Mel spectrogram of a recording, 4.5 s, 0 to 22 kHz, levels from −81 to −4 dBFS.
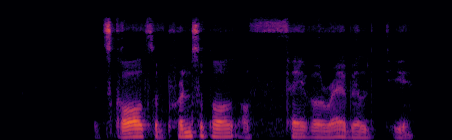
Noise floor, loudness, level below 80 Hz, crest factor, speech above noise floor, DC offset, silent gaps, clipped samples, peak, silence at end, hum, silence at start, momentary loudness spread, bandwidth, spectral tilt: -85 dBFS; -39 LUFS; -74 dBFS; 22 dB; 46 dB; under 0.1%; none; under 0.1%; -18 dBFS; 0.4 s; none; 0.95 s; 17 LU; 15 kHz; -4 dB/octave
